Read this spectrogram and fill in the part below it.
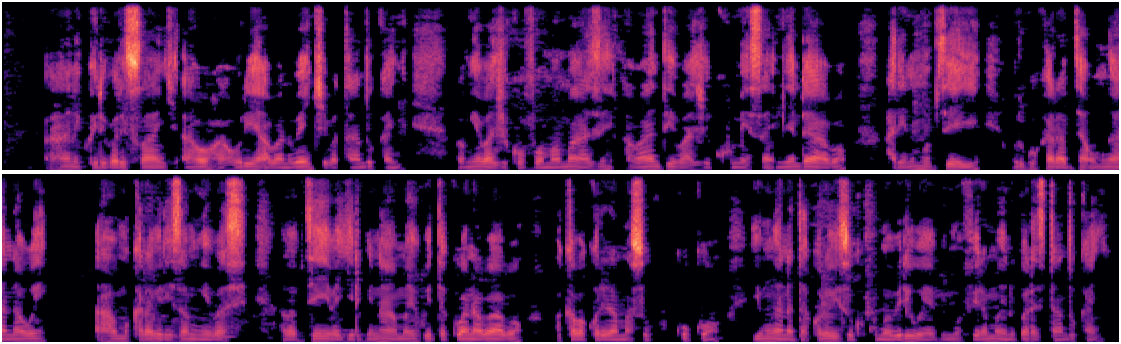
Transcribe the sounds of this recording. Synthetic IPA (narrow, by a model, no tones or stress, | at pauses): aɦanikwiːɾiβaɾisaːɲɟeʔaho̞ɦahuɾijea̰βaːn̥huβe̞ːnʃiβataːndukʰaɲe̞βamŋe̞βaʒe̞kuvomamaːziaβaːndiβaʒe̞ɡukʰomesaḭmɲe̞ːndajaːβo̞haɾinumubje̞ːjiuɾiɡɡukaɾabjaʔumŋaːnawe̞ | a̰homukaɾaβiɾizamŋiːβazi̥aβabje̞ːjiβaɟiɾɡwinaːmajokwiːtakuβaːnaβaːβo̞βakaβako̞ɾe̞ɾamasuku̥kukʰo̞ijumŋaːnadakoɾaisuku̥kumuβiɾiwe̞βimuviːɾamoinɡwaːɾazitaːndukaɲe̞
